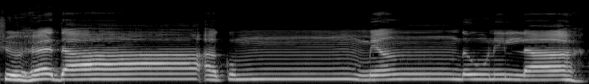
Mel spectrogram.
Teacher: சுக்குன் பெற்ற நூன்கிறது தான் தால் வந்துச்சுனாக்கா நூனே சாக்கினை நம்ம வந்து மூக்கால மறைச்சி குன்னா செஞ்சு ஓதணும்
